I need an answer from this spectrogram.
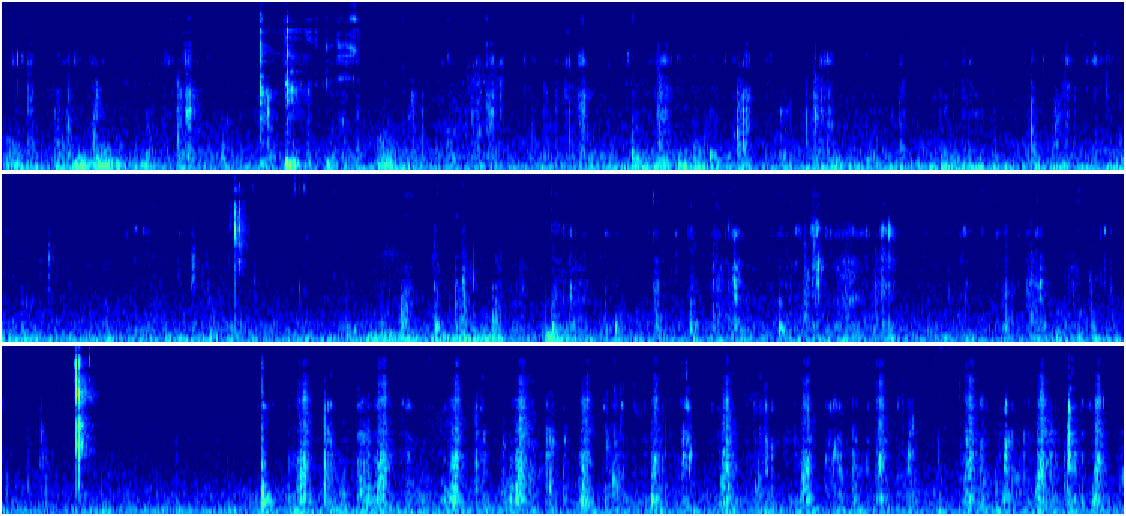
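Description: Quiet, close-miked eating sounds: a person biting and chewing garlic shrimp, with soft wet mouth clicks throughout and two sharper clicks, one about two seconds in and one around the two-thirds mark. The chewing clicks come thicker and faster over the last seven seconds.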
